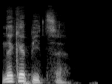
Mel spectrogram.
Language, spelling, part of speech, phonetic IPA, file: Russian, накопиться, verb, [nəkɐˈpʲit͡sːə], Ru-накопиться.ogg
- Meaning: 1. to accumulate, to gather, to amass 2. passive of накопи́ть (nakopítʹ)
